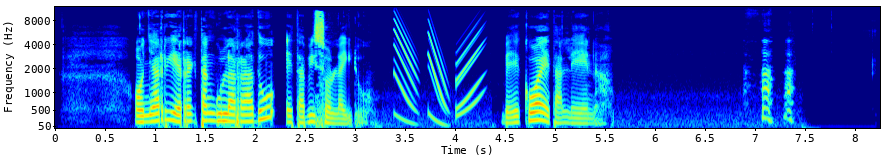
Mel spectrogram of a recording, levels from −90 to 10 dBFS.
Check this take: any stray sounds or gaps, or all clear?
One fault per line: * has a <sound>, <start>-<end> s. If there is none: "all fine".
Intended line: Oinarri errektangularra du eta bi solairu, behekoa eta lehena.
* has a chirp, 3.4-4.3 s
* has a laugh, 6.9-7.4 s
